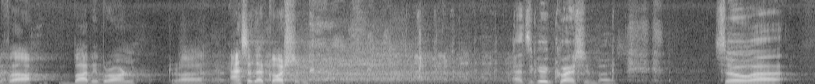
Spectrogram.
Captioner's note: laughter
